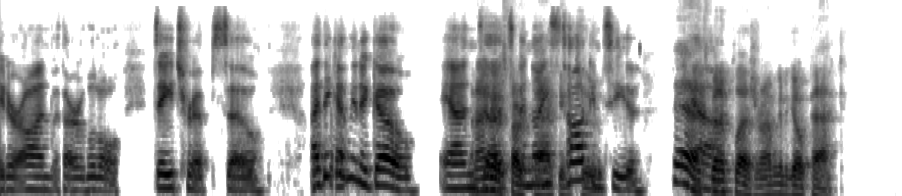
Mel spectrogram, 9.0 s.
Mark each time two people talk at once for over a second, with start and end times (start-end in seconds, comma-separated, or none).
4.7-6.0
